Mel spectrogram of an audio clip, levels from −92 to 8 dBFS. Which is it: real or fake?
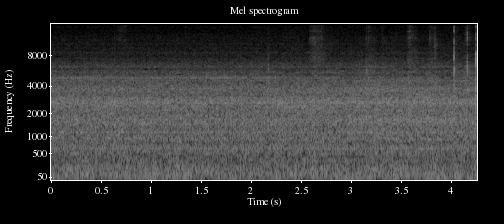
real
